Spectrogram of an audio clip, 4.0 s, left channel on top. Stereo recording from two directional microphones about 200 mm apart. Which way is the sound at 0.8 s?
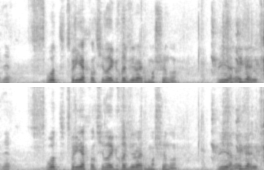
15° left (ahead or behind).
